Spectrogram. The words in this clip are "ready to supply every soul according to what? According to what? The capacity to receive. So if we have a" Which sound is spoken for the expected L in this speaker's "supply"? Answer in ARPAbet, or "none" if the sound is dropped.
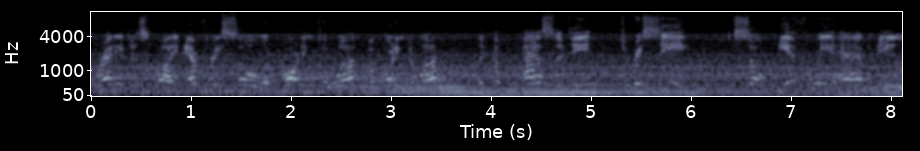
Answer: none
